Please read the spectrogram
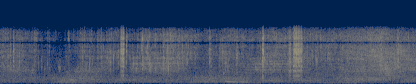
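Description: Garden hose spray nozzle spraying water onto a wet dog's coat to rinse it, a steady hiss of water with a few brief louder spatters.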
